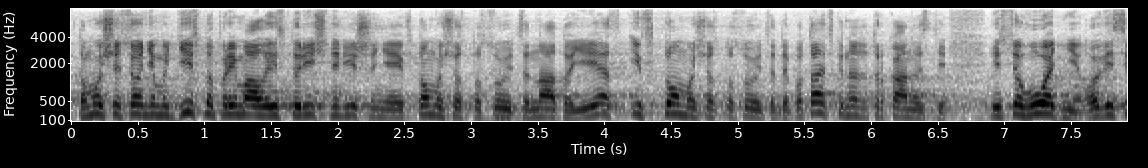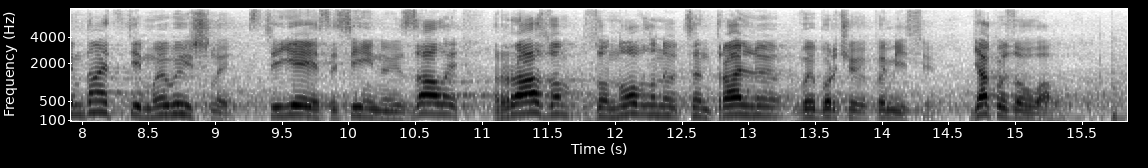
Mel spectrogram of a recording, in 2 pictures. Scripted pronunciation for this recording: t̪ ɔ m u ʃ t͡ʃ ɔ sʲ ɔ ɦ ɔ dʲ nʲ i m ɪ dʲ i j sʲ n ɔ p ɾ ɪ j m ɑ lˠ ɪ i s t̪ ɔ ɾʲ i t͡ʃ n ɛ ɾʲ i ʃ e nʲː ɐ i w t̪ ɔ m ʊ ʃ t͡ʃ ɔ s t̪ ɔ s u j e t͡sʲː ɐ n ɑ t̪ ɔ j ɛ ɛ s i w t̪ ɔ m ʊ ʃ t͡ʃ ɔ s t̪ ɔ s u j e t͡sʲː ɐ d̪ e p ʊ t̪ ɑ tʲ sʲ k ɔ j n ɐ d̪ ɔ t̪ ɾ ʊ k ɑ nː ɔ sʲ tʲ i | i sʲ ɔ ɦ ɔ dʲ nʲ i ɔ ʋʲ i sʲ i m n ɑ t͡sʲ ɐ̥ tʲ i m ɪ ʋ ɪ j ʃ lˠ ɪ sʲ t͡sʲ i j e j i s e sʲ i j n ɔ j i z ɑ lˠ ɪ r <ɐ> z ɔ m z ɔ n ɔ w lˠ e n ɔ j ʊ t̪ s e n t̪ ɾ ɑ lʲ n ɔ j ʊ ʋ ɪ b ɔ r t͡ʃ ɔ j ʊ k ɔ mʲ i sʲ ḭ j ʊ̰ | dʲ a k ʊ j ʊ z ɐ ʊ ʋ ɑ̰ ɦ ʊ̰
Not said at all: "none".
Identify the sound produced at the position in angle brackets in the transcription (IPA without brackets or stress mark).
ɑ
